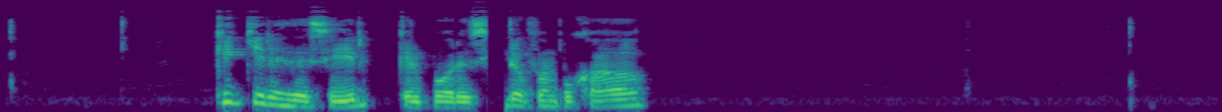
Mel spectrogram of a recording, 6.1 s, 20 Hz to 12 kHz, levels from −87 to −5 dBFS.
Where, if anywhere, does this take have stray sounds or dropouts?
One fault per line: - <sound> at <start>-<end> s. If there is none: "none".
- dropout at 2.4-2.5 s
